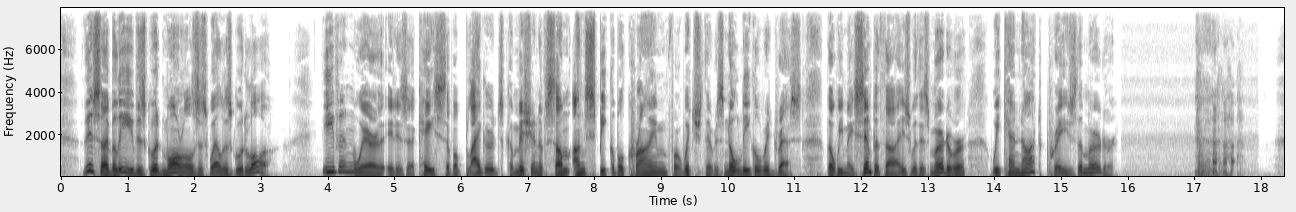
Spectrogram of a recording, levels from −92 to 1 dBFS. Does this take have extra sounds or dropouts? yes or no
yes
